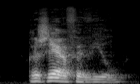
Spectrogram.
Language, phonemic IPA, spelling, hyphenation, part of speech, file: Dutch, /rəˈzɛr.vəˌʋil/, reservewiel, re‧ser‧ve‧wiel, noun, Nl-reservewiel.ogg
- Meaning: spare wheel, spare tyre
